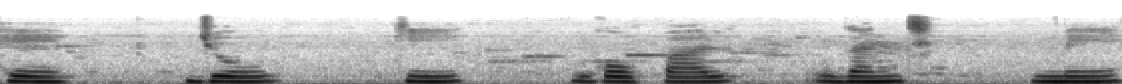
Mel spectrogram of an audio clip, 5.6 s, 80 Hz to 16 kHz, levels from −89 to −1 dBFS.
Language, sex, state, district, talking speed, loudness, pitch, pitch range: Hindi, female, Madhya Pradesh, Dhar, 65 wpm, -16 LUFS, 210 Hz, 130-215 Hz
